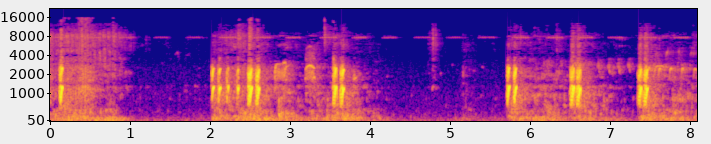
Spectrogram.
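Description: Bulbuls chirping at a nest while chicks are fed: quick bursts of short, sharp chirps come about four times, with soft rustling of the nest and feathers after each burst.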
